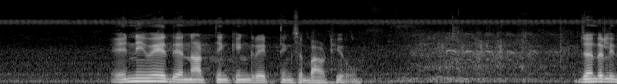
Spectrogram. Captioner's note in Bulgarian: смях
